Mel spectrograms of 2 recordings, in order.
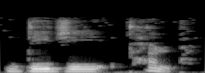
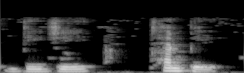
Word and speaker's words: DG Tempe: So let's begin with DG Temp, as I had always pronounced it. Benevolent Heretic has stepped in and informed me that it is DG Tempe, in fact, as in Tempe, Arizona.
